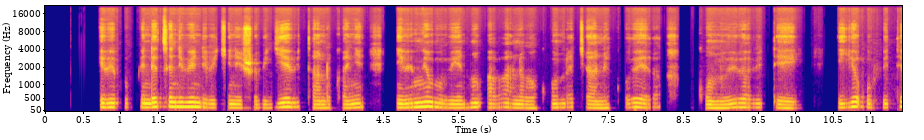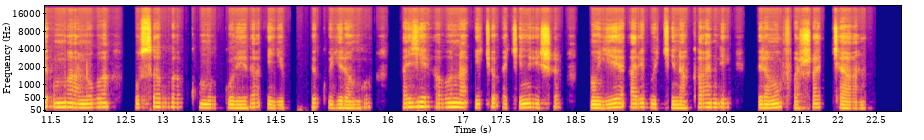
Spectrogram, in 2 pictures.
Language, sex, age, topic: Kinyarwanda, female, 25-35, education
